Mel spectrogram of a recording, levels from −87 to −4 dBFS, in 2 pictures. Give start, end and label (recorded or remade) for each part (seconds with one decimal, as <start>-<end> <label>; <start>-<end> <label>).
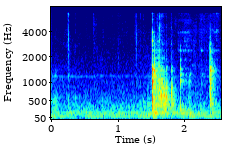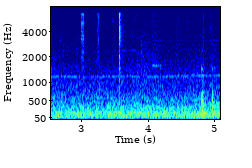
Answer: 0.0-4.1 recorded; 4.1-5.1 remade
